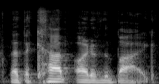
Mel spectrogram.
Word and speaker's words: let the cat out of the bag: The pronunciation of this is to stress or emphasize cat and bag. Let the cat out of the bag.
